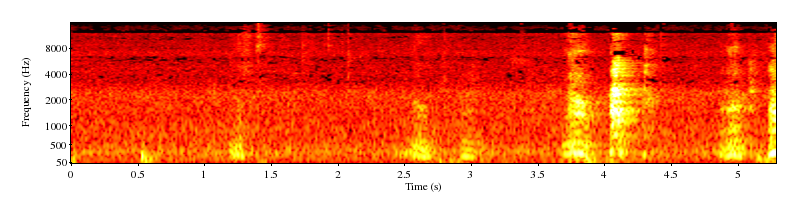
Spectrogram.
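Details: Puppy voice in a home: a few short, sharp yips and barks, two louder ones close together near the end, with faint clicks and household noise around them.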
